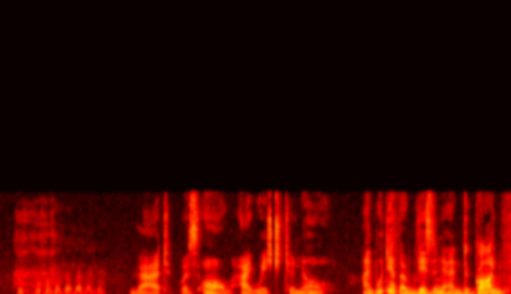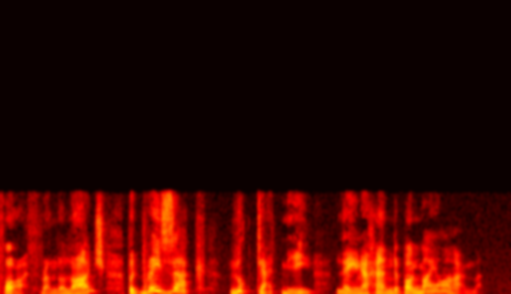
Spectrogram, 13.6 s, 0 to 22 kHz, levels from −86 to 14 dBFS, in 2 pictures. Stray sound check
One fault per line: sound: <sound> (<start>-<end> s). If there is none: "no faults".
sound: laugh (0.2-1.4 s)
sound: dropout (3.6-3.7 s)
